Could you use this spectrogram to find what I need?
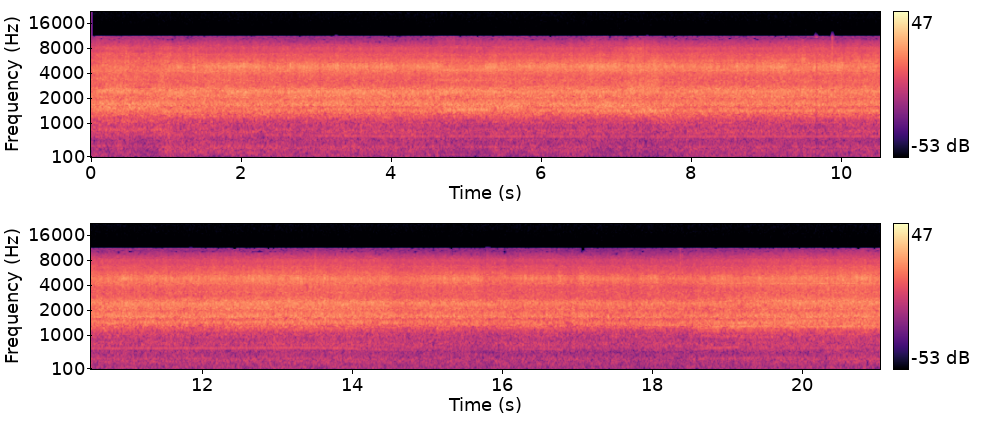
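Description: Wind rushes loudly and steadily past the rider, outdoors.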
